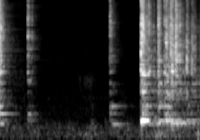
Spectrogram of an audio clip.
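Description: Thin metal cutout word tapping and clinking against a galvanized tin pail: a few light taps, each with a short metallic ring, then louder handling noise near the end.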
